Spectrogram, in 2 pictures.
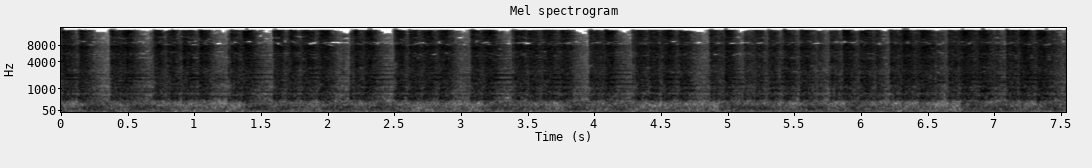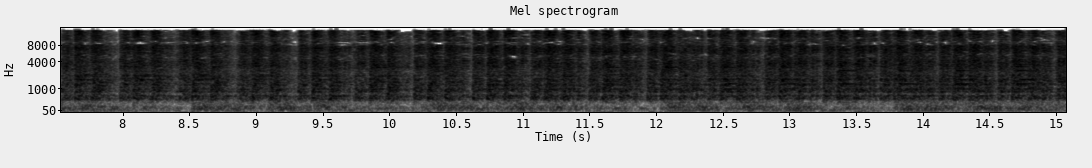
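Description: Puneri dhol-tasha ensemble playing: many large dhol drums beating a heavy low pulse under fast, sharp tasha strokes, in a loud, unbroken rhythm.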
